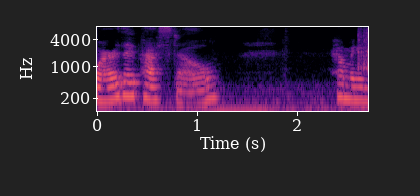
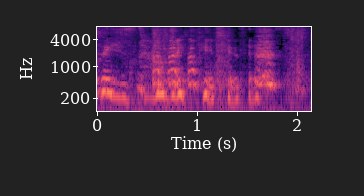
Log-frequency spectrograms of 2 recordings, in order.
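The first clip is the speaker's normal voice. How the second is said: laughing plea; 3 dB louder than usual. Real, not acted. Begging before spicy chip.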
